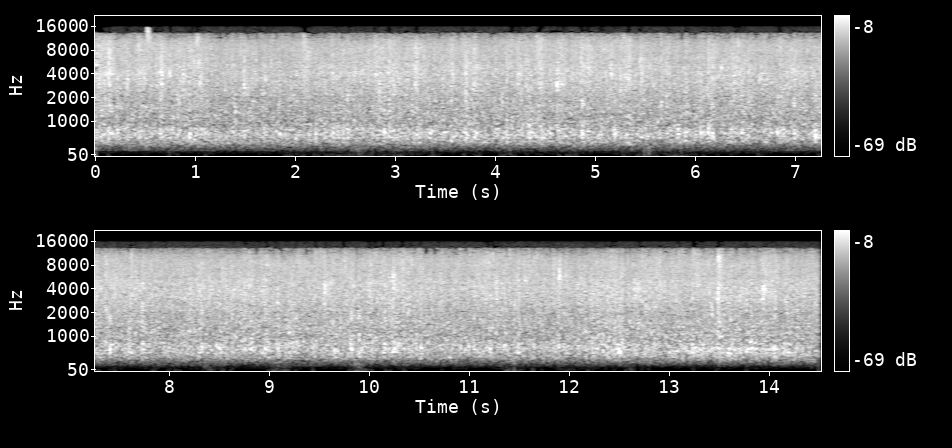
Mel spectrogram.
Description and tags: Steady rain pouring down on leaves and trees.
Snapping and popping, trickling and splattering rain.
Actually recorded next to some trees by houses, so Drainpipe dripping can be heard also.
Somewhat muffled, reduced the high range to filter out backround hiss of the city.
